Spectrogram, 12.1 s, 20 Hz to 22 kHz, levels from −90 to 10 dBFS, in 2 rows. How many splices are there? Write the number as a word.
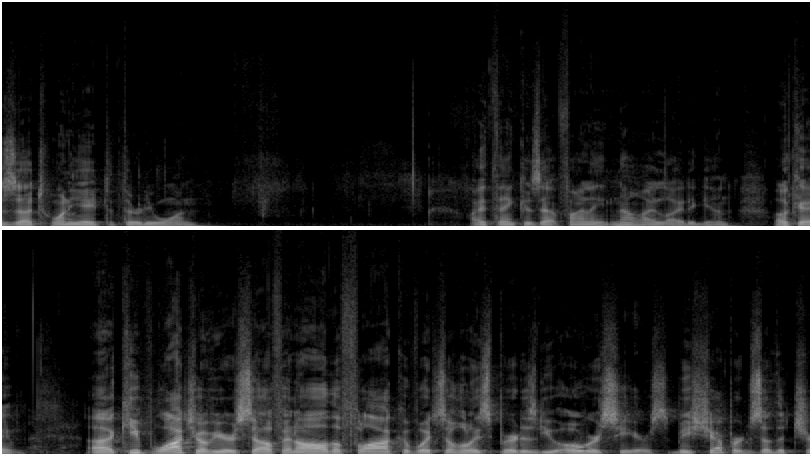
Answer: one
